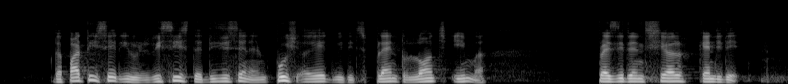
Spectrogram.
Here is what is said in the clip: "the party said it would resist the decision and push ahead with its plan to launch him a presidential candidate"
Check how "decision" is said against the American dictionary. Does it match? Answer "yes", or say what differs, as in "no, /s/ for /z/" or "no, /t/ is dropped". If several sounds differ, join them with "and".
no, /s/ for /ʒ/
